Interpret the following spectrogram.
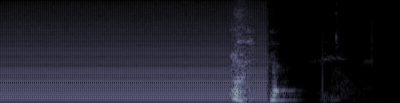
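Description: Steady electrical mains buzz with many overtones from a faulty microphone feed, which cuts off suddenly about a second and a half in as the fault is fixed. A short laugh sounds just before it stops.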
